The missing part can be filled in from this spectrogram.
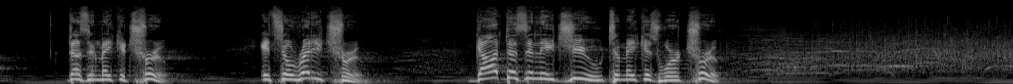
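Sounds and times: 
speech: 0.7 - 1.8, 2.6 - 3.8, 4.7 - 7.3
audience clapping hands: 7.4 - 10.1.

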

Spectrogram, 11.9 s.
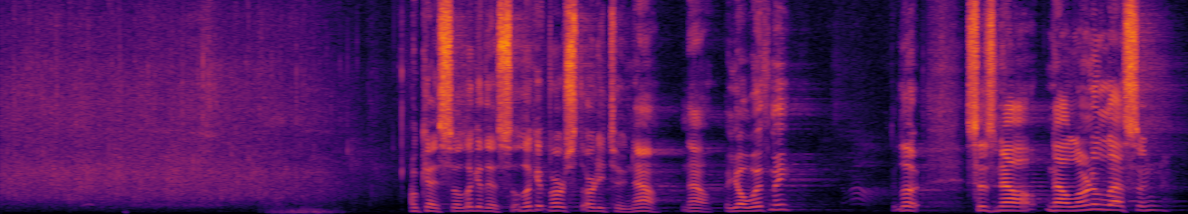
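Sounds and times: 
audience clapping: 0.0 - 4.1
speech: 4.1 - 8.0, 8.9 - 11.8.

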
